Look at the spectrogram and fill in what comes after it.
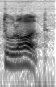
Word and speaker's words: Tureaud: Se llama Lawrence Turod. – Turod. – Se escribe Tureaud, ¿vale? Se pronuncia en francés Turod.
